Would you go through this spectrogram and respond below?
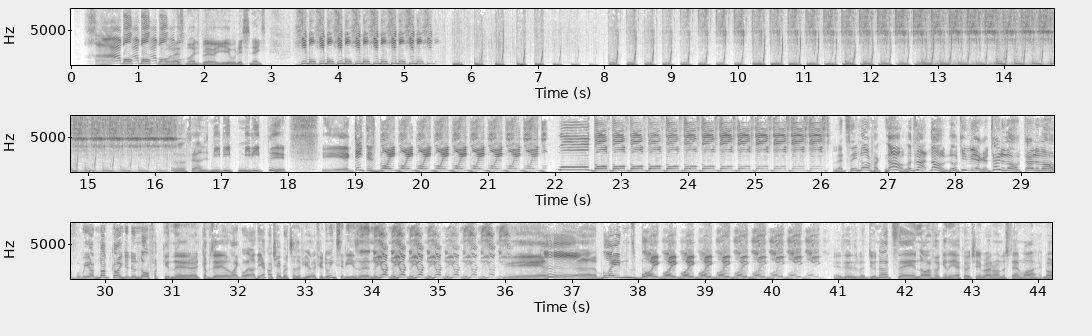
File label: Playing with Vocal Effects; The Greaseman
